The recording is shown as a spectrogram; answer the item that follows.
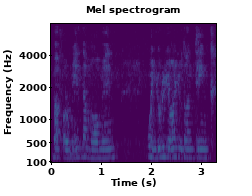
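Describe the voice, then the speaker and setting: A woman with a Mexican accent at medium pitch, with audible room echo. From Mexico City. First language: Spanish. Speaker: hair salon owner. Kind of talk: casual interview. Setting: livestream.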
